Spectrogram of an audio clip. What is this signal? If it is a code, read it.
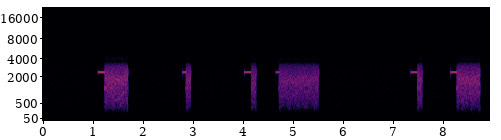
ACARS aircraft data, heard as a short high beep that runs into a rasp, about 2400 baud.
